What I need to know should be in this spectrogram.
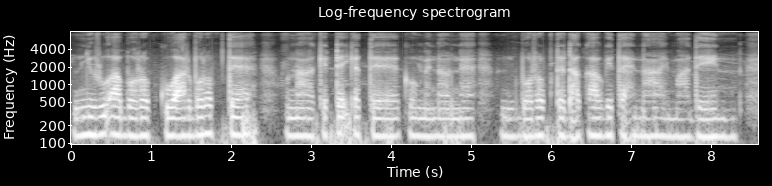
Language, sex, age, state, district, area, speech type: Santali, male, 18-30, Jharkhand, Pakur, rural, spontaneous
